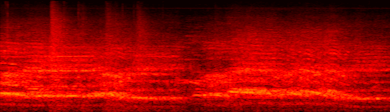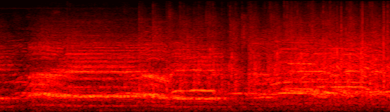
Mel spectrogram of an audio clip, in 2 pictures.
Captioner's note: fans chanting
